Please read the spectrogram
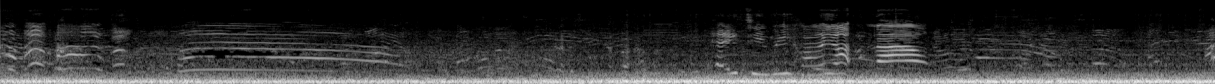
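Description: Airliner cabin noise in the climb just after take-off: a steady, loud, low roar of the jet engines and airflow. Voices call out over it a few times, one with a long falling pitch.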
